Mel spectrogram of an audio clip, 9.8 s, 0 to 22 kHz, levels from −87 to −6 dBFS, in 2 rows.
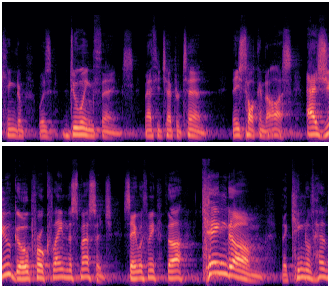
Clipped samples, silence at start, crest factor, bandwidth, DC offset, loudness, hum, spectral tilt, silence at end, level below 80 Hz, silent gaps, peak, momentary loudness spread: under 0.1%; 0 s; 18 dB; 12 kHz; under 0.1%; -26 LUFS; none; -5.5 dB/octave; 0 s; -74 dBFS; none; -8 dBFS; 16 LU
